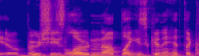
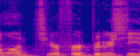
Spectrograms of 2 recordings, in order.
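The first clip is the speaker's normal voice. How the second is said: put-on taunting voice, higher pitch; 4 semitones higher than usual.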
